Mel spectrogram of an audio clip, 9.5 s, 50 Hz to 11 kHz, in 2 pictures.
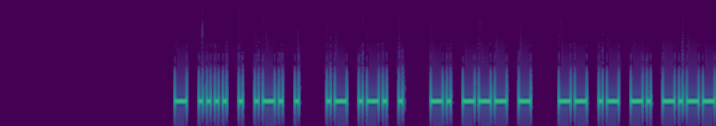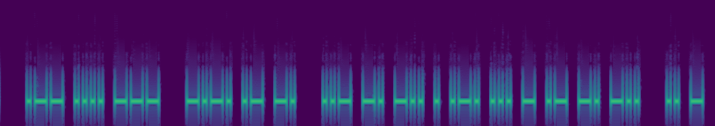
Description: Morse code, heard as a keyed tone, about 44 wpm, 700 Hz. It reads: THERE ARE NOT MANY WHO CAN UNDERSTAND IT
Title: Sentences from Top 1300 Words 45wpm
